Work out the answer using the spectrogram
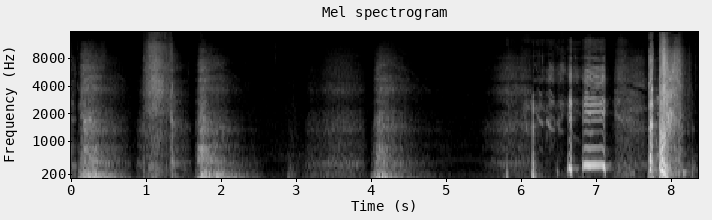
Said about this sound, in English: Well, God bless you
